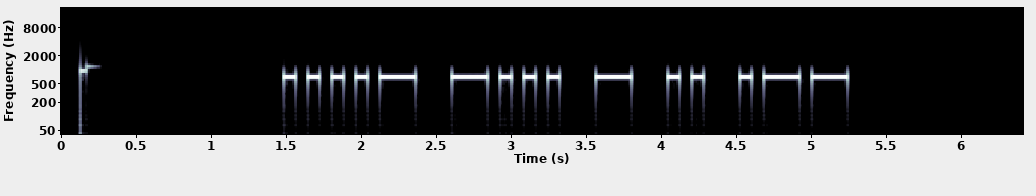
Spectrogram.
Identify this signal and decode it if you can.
Morse code, heard as a keyed tone, about 15 wpm, 700 Hz. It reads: 4BTIW
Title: Five Challenging Letter-Number Combinations 15wpm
